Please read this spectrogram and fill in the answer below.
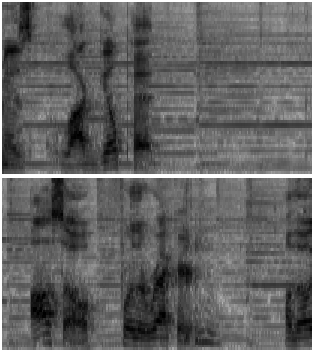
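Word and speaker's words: Lochgilphead: A local might pronounce this town name like this: Loch Gilphead. There's your free pronunciation tip for today.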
